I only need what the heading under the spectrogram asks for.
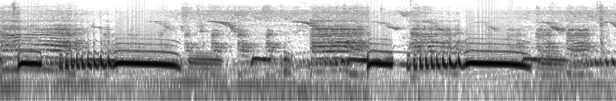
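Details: Barbary dove cooing, played as a soothing sound for stressed birds. Two repeated phrases, each a short high note, a quick rolling trill and a long smooth sustained coo, with softer murmuring between.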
